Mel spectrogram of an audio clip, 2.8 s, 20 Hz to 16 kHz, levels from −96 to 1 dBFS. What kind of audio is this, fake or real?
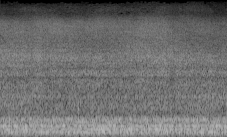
real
